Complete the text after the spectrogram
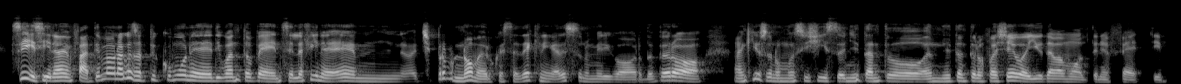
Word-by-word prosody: Sì, 290 +2 +7
sì 180 -3 +4
no 170 +1 +6
infatti, 175 +2 +2
ma 260 - -1
è - - +4
una 250 -1 +6
cosa 245 -11 +2
più 200 +3 -9
comune 200 -6 +1
di 160 - -2
quanto 170 +1 0
pensi, 140 -1 +1
alla 155 0 +2
fine 165 -9 0
è 160 +2 +2
mhmm, 135 -2 -10
c'è - - +4
proprio 270 +1 -4
un - - -3
nome 185 -4 +2
per 125 0 -5
questa 130 +1 -9
tecnica, 165 -7 -3
adesso 165 +3 -1
non 135 - -11
mi 130 0 -8
ricordo, 120 0 -5
però 165 -6 +3 0.3
anch'io 145 - -4
sono 170 -7 +1
un 145 - -8
musicista, 150 +1 -2
ogni 150 +1 -5
tanto 150 -1 -2 0.3
ogni 140 +3 -4
tanto 160 -1 -3
lo 145 - -2
facevo 150 +4 +3
e - - +4
aiutava 135 0 0
molto 120 -3 -7
in 120 - -13
effetti. 115 - -10
150 Hz, 225 wpm, -23 LUFS, 135-175 Hz, 0.3 s, Sì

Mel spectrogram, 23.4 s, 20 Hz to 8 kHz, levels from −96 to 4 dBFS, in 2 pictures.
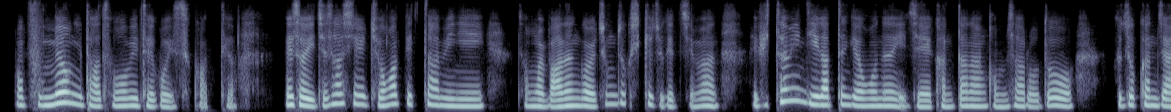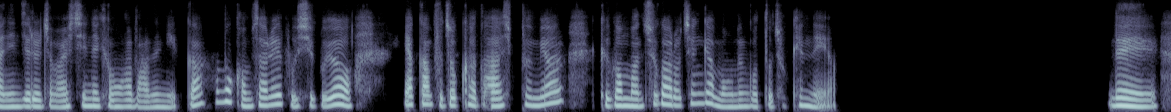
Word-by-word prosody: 어 215 - 0
분명히 235 +4 +4
다 205 -4 +1
도움이 195 +1 +1
되고 175 -2 -1
있을 160 +2 -8
것 - - -9
같아요. - - -8 0.5
그래서 225 -2 +5
이제 185 0 +3
사실 250 -1 +1
종합 225 +5 +1
비타민이 200 -6 +1 0.3
정말 185 -2 0
많은 180 +3 +4
걸 185 -3 +3
충족시켜 245 +3 -5
주겠지만 185 -1 -3 0.4
이 - - 0
비타민 310 - 0
D 240 -5 +4
같은 220 +1 +3
경우는 190 -2 +2
이제 175 -3 -1
간단한 185 +1 -1
검사로도 185 +1 -1 0.4
부족한지 205 0 0
아닌지를 175 0 +1
좀 170 -1 -5
알 165 +2 -1
수 185 - -8
있는 190 -1 +1
경우가 175 0 -2
많으니까 165 +8 -3
한번 295 +1 0
검사를 200 +3 -1
해보시고요. 210 -2 +1 0.5
약간 240 +1 +1
부족하다 200 -2 -1
싶으면 230 +7 -2 0.3
그것만 195 -2 +2
추가로 230 -1 0
챙겨 260 +3 -2
먹는 175 -2 -1
것도 170 -1 -5
좋겠네요. 200 -2 -4 2.8
네. 190 -4 +4
195 Hz, 300 characters per minute, -25 LUFS, 180-225 Hz, 2.8 s, 그래서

